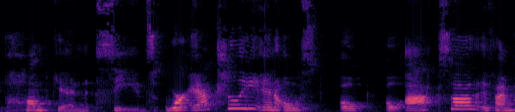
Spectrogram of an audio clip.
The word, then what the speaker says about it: Oaxaca: So essentially, archaeologists discovered the oldest domesticated pumpkin seeds were actually in Oaxaca, if I'm pronouncing that correctly.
